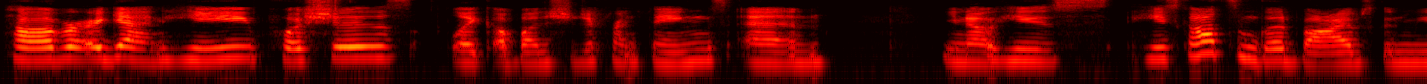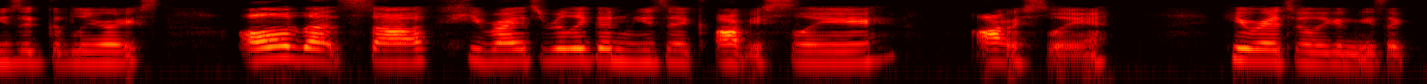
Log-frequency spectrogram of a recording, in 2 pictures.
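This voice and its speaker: A woman talks casually to her viewers as the host of a video. Her voice is bright and forward, recorded dry with little room sound. She rambles in a gushing fan manner, peppering her talk with "like" and "you know.". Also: on the high side, fairly even intonation, normal speed, no echo. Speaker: YouTube host. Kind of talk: casual chat to camera, music album review.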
